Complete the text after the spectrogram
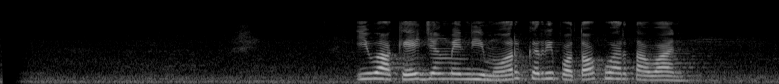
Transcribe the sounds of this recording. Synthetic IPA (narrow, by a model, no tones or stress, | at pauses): ʔiwakɛd͡ʒɨŋmɛndimɔrkɨrdipɔt̪ɔkuwart̪awan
